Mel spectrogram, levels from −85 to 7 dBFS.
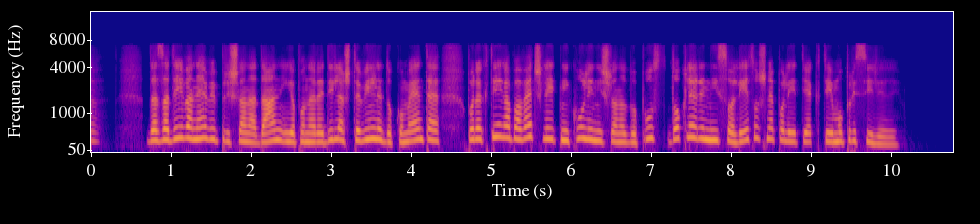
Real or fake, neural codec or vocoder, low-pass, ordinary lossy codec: fake; codec, 16 kHz, about 1 kbps, DyCAST, with the encoder's durations; 7.2 kHz; none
